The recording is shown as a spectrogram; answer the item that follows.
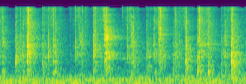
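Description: A deck of tarot cards being shuffled by hand, the cards slapping against each other in a quick, irregular run of light clicks, about five or six a second.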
